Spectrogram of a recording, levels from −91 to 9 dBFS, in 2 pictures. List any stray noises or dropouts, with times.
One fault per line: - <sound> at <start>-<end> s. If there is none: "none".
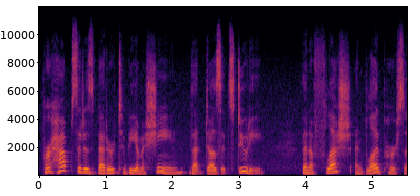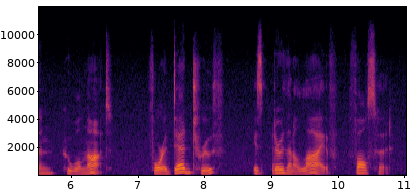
- dropout at 8.9-9.0 s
